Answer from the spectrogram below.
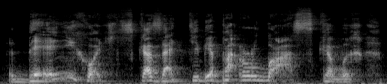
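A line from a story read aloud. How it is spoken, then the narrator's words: Hissed. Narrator (Russian): прошипел он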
